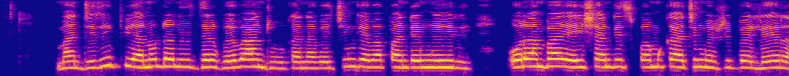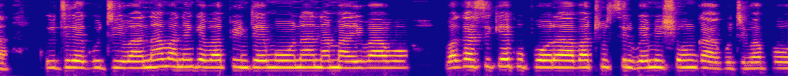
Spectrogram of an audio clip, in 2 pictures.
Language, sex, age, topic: Ndau, female, 36-49, health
